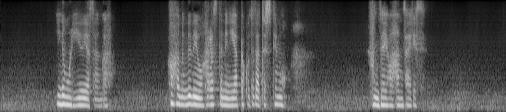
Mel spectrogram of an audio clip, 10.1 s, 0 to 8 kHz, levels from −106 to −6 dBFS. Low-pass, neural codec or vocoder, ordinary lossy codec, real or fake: none; codec, 16 kHz, 1 kbps, X-Codec, HuBERT features, trained on balanced general audio; none; fake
